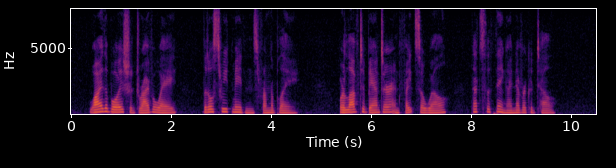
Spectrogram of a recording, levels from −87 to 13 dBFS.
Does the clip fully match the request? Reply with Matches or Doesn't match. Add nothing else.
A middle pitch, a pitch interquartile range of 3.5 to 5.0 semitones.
Doesn't match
